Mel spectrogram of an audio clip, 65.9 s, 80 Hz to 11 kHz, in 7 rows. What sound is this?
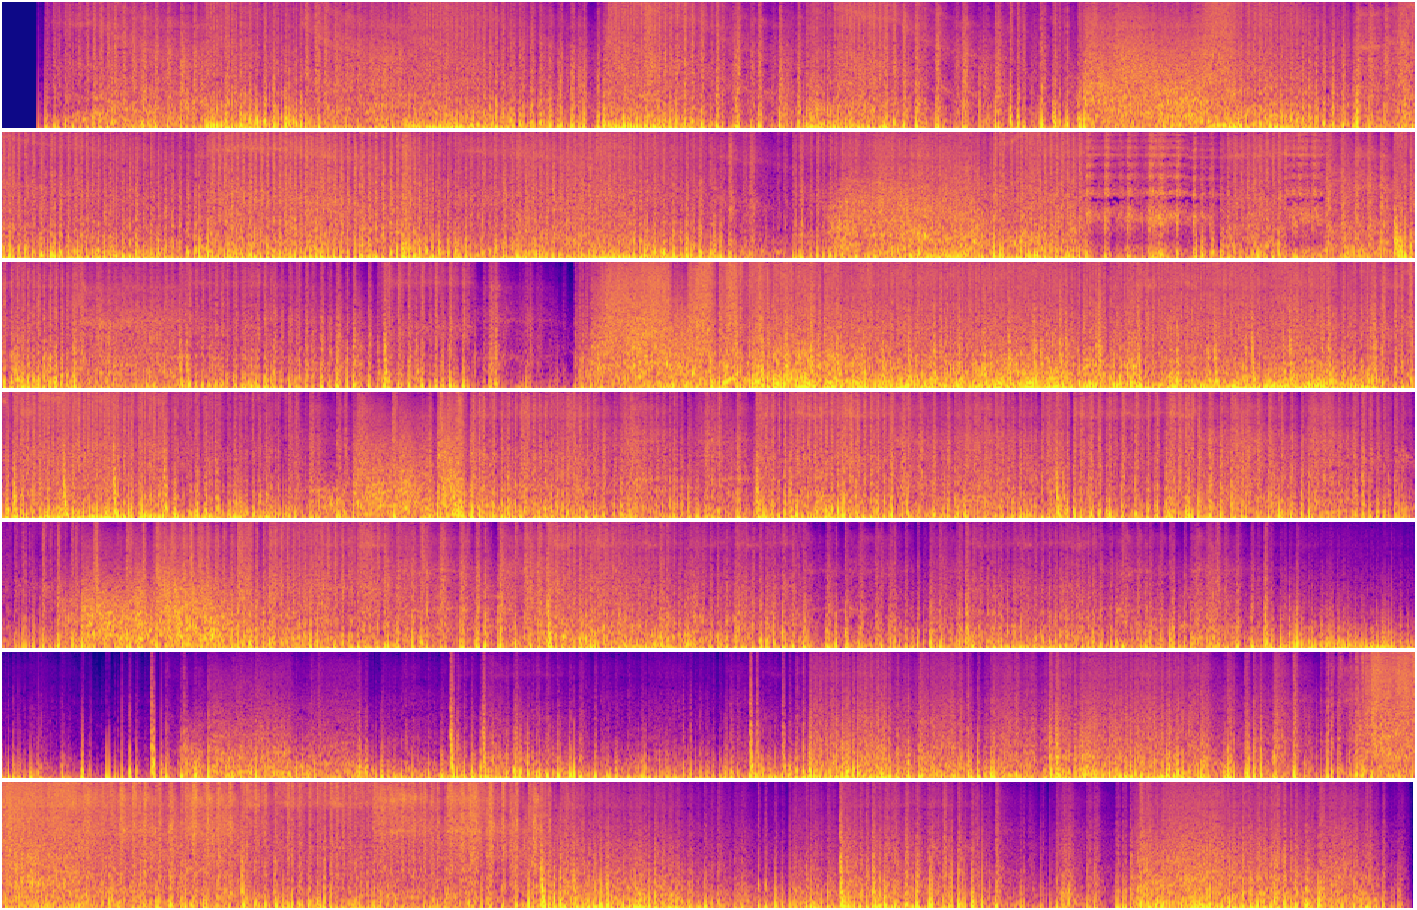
Spoke Spinna 03
Da spoke, da spins, da storted. Field recording of a bike tire spinning, ran through several different custom distortions.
